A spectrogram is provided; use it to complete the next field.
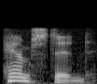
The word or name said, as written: Hampstead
